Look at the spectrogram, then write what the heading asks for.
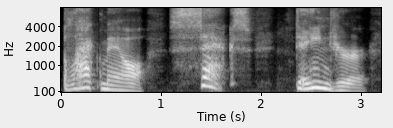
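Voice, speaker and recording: A man's voice: fairly high pitch, big pitch swings, extremely slow, husky. A man co-hosting a comedy show, bantering and reading reviews aloud in a playful, mock-dramatic way.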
